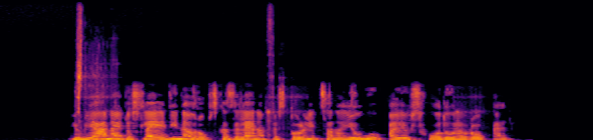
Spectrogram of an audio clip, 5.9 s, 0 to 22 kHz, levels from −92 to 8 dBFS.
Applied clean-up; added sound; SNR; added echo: neural mask model DeepFilterNet 3.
